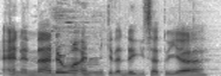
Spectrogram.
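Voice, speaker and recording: Very low-pitched Malaysian woman streamer. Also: expressive, quick pace. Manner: mixes Malay with English. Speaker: game livestreamer. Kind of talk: casual chat, reacting to a game. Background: game music.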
